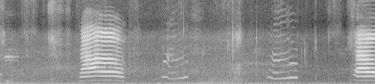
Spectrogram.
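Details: Meows of a calico cat begging for food while walking with other cats: two loud, long harmonic meows framing two shorter, softer bent mews, over low background rumble.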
